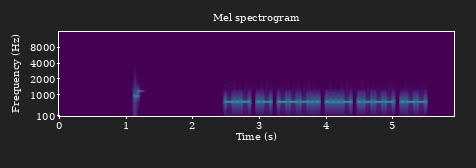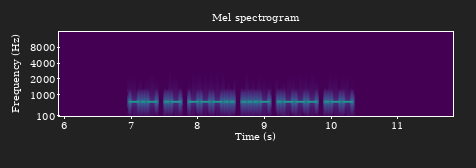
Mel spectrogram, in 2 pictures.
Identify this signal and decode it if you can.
Morse code, heard as a keyed tone, about 29 wpm, 700 Hz. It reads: KA8VJW KA8VJW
